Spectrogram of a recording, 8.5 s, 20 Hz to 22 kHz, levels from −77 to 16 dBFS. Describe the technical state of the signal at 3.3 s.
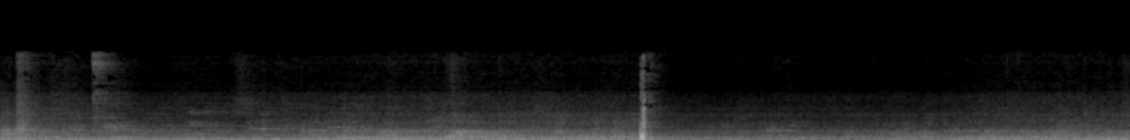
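At 3.3 s the signal is intact, with no dropout, clipping, glitch or other fault to be heard at that moment.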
